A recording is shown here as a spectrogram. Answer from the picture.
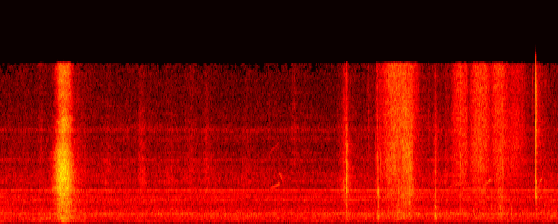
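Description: Hands sliding and smoothing a plastic DTF transfer film over a fabric bag on a heat press platen: one short swish about a second in, then a stretch of soft rustling near the end.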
